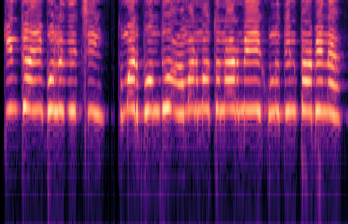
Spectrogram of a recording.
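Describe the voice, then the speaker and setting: A woman voicing an aggrieved young village wife in an amateur comedy cartoon, squeaky and scolding in an indignant, complaining way. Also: completely flat delivery, very fast, fairly bright tone. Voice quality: squeaky, artificially high-pitched.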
